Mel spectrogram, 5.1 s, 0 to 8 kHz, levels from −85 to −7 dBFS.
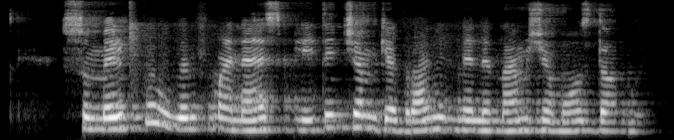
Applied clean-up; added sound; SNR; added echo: neural mask model DeepFilterNet 3.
